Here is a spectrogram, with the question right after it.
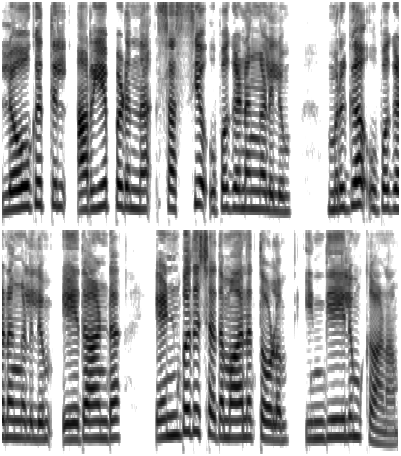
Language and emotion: Malayalam, neutral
